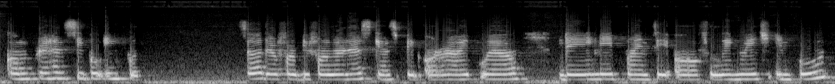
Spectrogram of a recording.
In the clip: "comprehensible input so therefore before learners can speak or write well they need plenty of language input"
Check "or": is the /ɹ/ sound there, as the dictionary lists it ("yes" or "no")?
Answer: no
